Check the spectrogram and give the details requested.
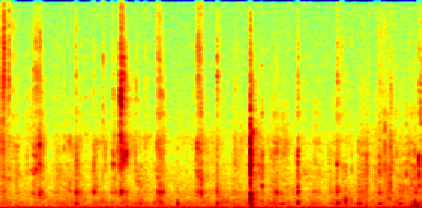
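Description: Close-up crunching and chewing of a fried shrimp egg roll: scattered crisp bites, the sharpest about three seconds in.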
